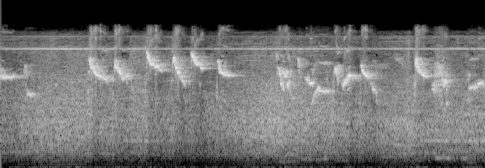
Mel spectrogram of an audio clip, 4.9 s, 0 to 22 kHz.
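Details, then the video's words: White-eye song used as a trapping lure: lively, irregular sequence of high, slurred and downslurred chirps, fairly continuous across the recording. "Tiếng chim mồi - Tiếng chim khuyên mồi hay nhất 2017"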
